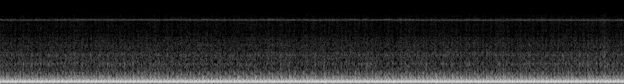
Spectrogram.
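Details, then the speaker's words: Home-built Mustang-swap Shelby Cobra replica V8 during street tuning: steady, even idle sitting noticeably fast with no hunt, throttle blade fully closed and off the throttle stop, whistling heard; high idle, possibly through the IAC, not confirmed. "Now we just got to turn the idle down a little bit. Actually, it's not even on the throttle stop. The throttle blade's 100% closed."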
